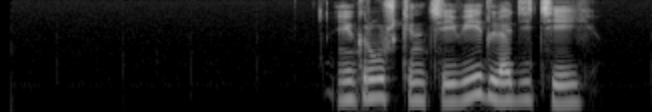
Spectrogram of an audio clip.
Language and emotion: Russian, neutral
